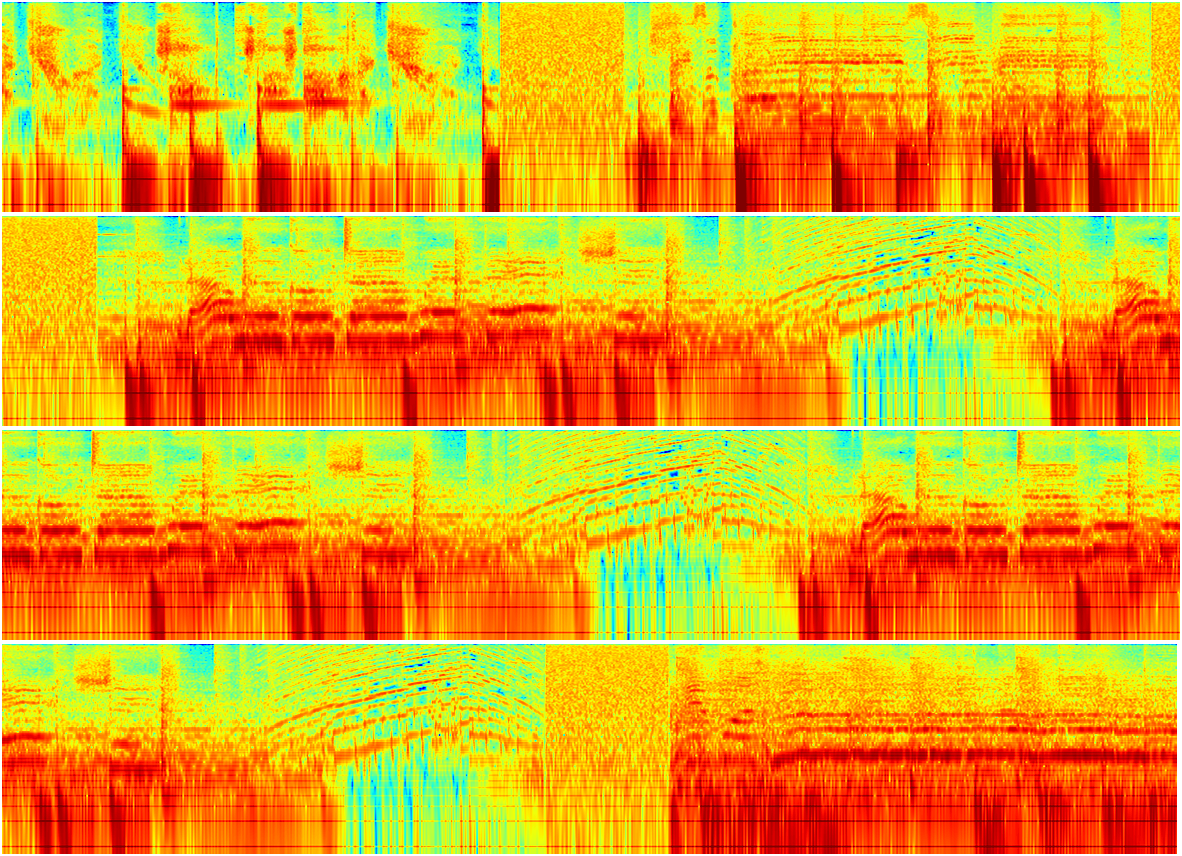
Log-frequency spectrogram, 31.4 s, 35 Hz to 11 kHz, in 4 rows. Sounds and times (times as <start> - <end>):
Music: 0.0 - 3.4, 4.2 - 7.7, 8.5 - 25.9, 28.0 - 31.3.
